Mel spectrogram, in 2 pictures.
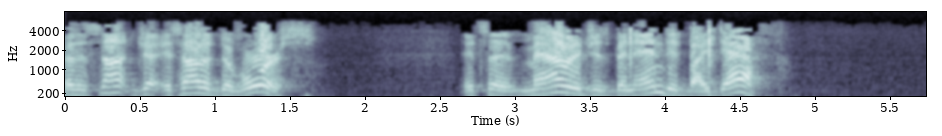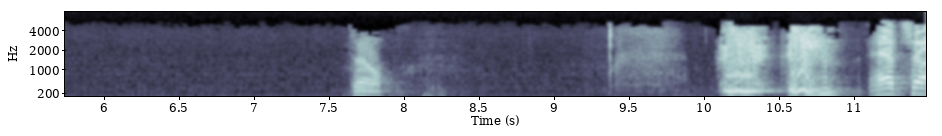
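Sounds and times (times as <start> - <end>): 
speech: 0.0 - 1.7, 2.6 - 4.8, 7.6 - 8.0, 10.1 - 11.4
speaker clearing throat during a Bible teaching: 10.1 - 11.1.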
